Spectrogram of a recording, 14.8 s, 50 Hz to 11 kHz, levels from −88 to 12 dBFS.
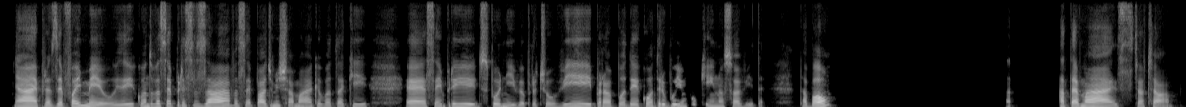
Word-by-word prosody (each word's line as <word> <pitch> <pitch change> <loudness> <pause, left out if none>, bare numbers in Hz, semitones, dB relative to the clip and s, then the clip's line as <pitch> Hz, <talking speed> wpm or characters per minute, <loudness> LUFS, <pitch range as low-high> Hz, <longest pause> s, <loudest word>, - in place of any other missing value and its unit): Ai, 185 +1 +7
o - - -11
prazer 185 +1 -2
foi 230 +5 +1
meu 165 -9 -1
e 185 +5 -3
quando 215 0 -6
você 235 +1 -1
precisar, 235 -2 +2
você 250 -1 -7
pode 220 +1 -1
me 235 - -5
chamar 215 -3 -2
que 220 - -9
eu - - -11
vou 200 0 -8
tá 195 - -8
aqui, 195 +1 -9 0.4
eh, 175 -1 +3
sempre 205 +3 -3
disponível 185 -5 -5
pra 170 - -13
te 165 - -8
ouvir 205 +8 -2
e - - -2
pra 190 -1 -3
poder 190 -1 -4
contribuir 195 -1 -2
um - - -7
pouquinho 175 -2 -11
na 170 - -8
sua 170 0 -3
vida, 150 -2 -16 0.4
tá 160 - -6
bom? 215 - +8 2.2
A - - -10 0.7
até 185 0 +4
mais, 195 -7 +4
tchau, 175 - -4
tchau. 205 +2 -3
195 Hz, 160 wpm, -23 LUFS, 180-215 Hz, 2.2 s, bom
